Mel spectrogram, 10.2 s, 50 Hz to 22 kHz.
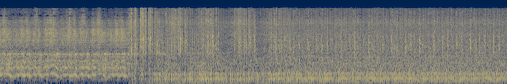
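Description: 1974 Ford F350's 460 V8 cranking on the starter, catching a little under three seconds in and then running and settling into a steady idle. It shows that the truck's mechanical fuel pump is drawing fuel.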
